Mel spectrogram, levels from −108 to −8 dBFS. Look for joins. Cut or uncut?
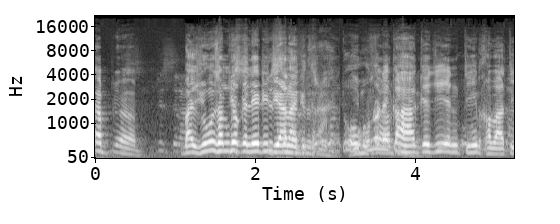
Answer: cut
